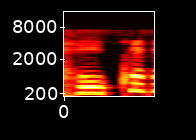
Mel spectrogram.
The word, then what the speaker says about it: hokku: हाइको जो है ये जैपनीज वर्ड है, और इसका इसको कभी कभी होको भी प्रोनाउंस करते हैं, HOKKU, और ये पोएटिक फॉर्म है।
